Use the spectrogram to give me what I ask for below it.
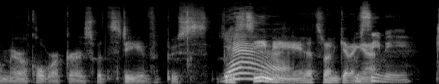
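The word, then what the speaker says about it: Buscemi: My friend John is an actor on a TBS show called Miracle Workers with Steve Busimi. That's what I'm getting at. John said that he learned that it's actually pronounced busimi.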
